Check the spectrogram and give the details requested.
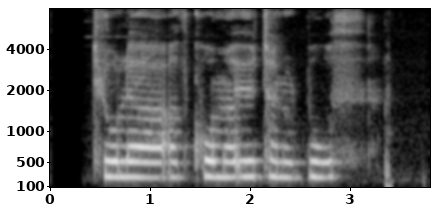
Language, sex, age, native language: Icelandic, male, 11, Icelandic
